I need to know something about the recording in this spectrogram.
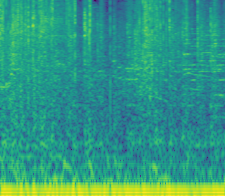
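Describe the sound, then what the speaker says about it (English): Mortar shells bursting in a World War II shooter game, a loud continuous rumble of heavy booms and crackling blasts with no pause. "So keep throwing these mortars."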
